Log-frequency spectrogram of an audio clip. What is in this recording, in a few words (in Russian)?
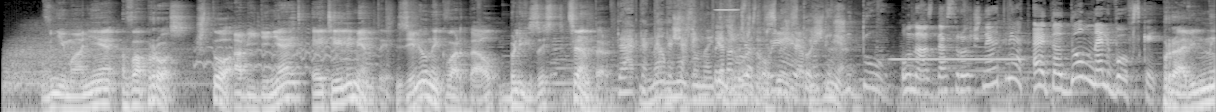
radioreklama; dvizhenie multimedia; dom na lvovskoy; megalit i doverie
